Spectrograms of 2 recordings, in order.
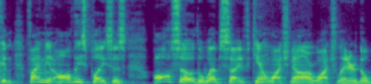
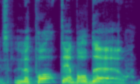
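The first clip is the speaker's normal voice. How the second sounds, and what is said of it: Fake French accent. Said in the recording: “That's the French accent, right? My fake French accent, such as it is.”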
